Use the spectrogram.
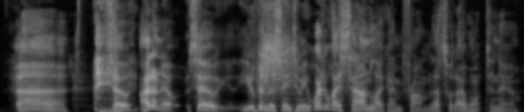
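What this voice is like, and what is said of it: Broadly English accent. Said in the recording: “I would probably just say broadly England”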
